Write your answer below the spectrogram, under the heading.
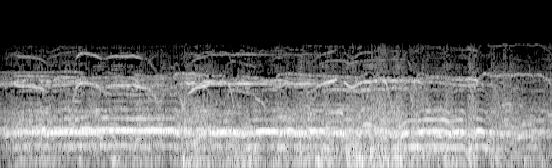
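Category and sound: crowd, crowd of protesters shouting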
